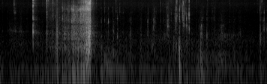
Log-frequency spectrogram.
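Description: A crunchy bite into a piece picked out of a dish in coconut milk, one rising burst of crunching followed by quieter, scattered chewing clicks, faint overall.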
